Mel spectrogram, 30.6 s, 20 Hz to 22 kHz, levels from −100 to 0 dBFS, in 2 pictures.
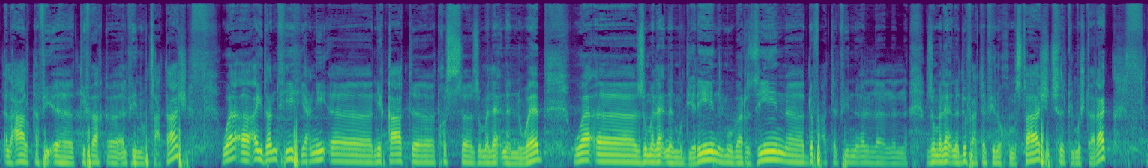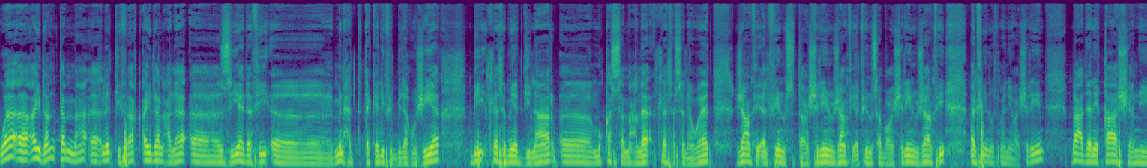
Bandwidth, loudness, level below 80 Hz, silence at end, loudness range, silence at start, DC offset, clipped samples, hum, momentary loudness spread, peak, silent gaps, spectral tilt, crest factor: over 20 kHz; -18 LUFS; -42 dBFS; 0 s; 3 LU; 0.05 s; under 0.1%; under 0.1%; none; 9 LU; 0 dBFS; none; -6.5 dB/octave; 16 dB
